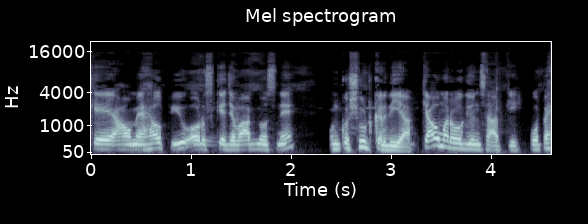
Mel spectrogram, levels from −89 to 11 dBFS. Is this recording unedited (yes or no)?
no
